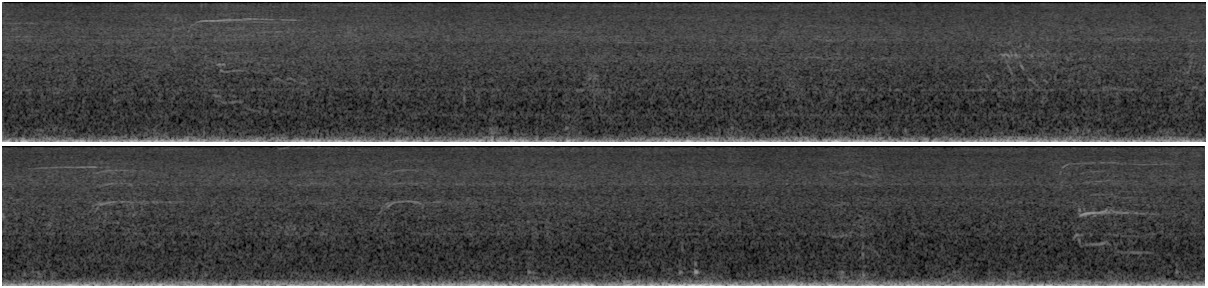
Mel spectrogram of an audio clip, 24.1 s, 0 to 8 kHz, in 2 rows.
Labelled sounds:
1.8	3.0	killer whale, 4.1 to 6.1 kHz
9.9	10.4	killer whale, 0.96 to 3.2 kHz
22.5	23.8	killer whale, 0.73 to 5.7 kHz

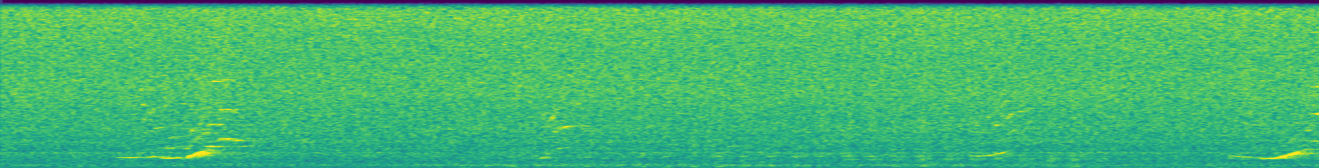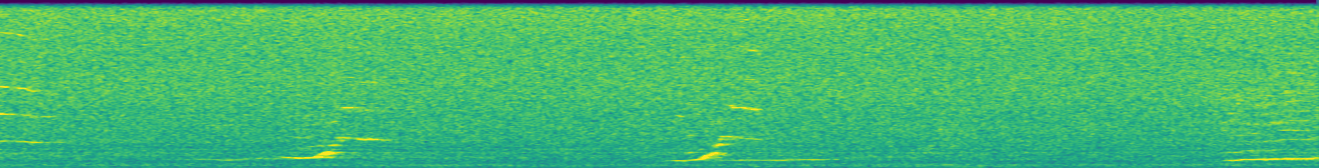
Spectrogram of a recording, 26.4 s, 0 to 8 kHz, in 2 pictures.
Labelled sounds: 1.6	2.5	humpback whale, 0.80 to 4.2 kHz
12.9	13.6	humpback whale, 0.80 to 3.8 kHz
16.2	17.1	humpback whale, 0.93 to 1.5 kHz
20.4	20.8	humpback whale, 1.3 to 3.0 kHz
25.5	25.8	humpback whale, 0.80 to 0.86 kHz

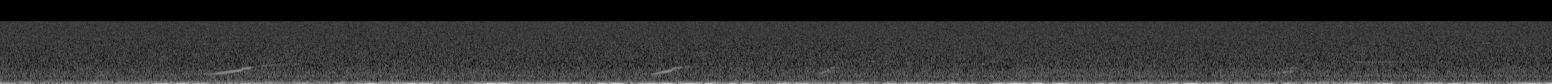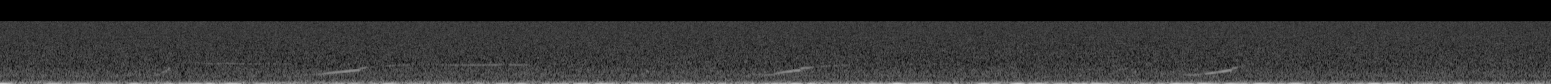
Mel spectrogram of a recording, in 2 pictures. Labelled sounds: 19.4	19.6	humpback whale, 0.83 to 0.96 kHz

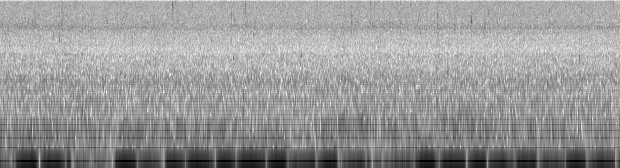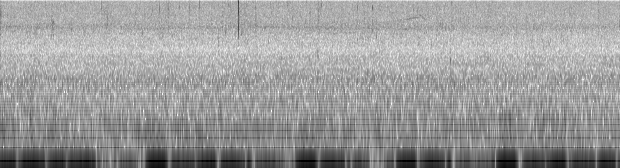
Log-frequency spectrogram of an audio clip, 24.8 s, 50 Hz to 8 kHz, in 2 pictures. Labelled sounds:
20.2	21.4	killer whale, southern resident, call S01, 1.9 to 5.9 kHz

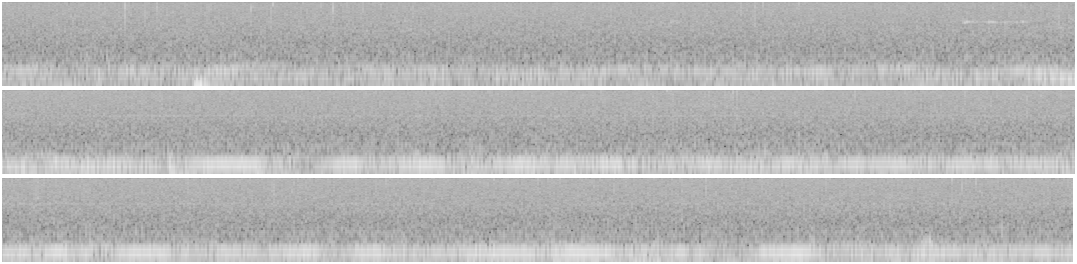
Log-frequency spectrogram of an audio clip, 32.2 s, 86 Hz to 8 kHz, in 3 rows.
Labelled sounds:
9.5	10.3	vessel noise, 2.5 to 3.2 kHz

